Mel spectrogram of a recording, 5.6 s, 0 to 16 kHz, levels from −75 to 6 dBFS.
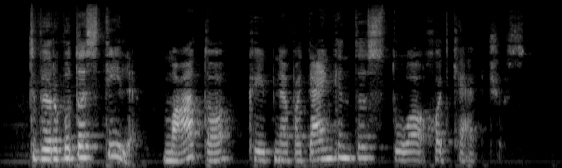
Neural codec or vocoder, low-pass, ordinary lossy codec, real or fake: none; 14.4 kHz; AAC, 48 kbps; real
